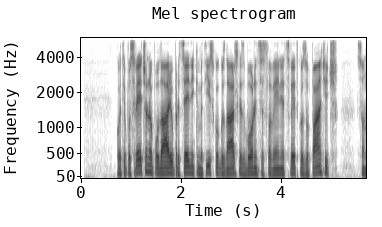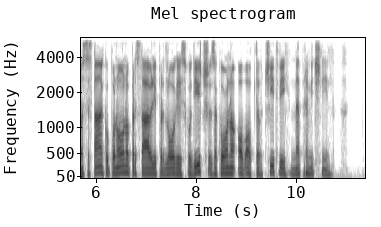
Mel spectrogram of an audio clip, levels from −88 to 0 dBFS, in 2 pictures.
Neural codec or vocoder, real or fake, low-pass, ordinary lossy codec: none; real; 5.4 kHz; none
